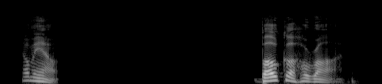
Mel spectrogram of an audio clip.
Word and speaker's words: Boko Haram: Boko Raton, it's a division of ISIS. How do you pronounce it?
